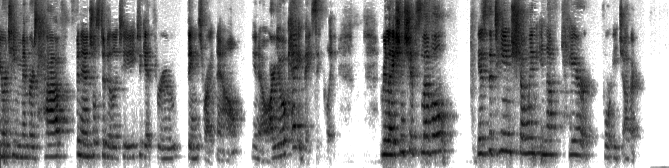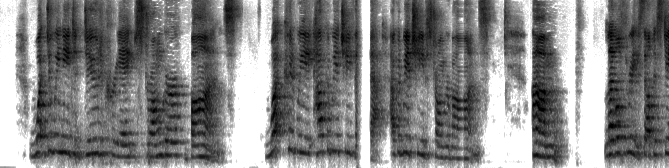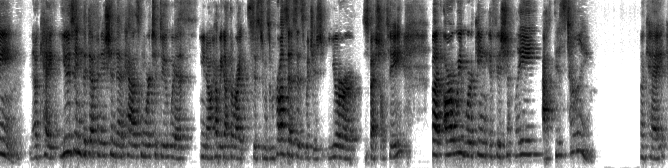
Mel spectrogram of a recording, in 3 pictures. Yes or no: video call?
yes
